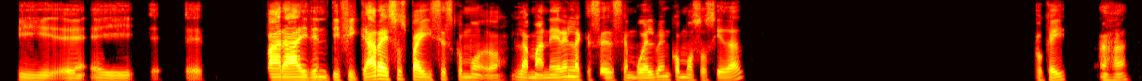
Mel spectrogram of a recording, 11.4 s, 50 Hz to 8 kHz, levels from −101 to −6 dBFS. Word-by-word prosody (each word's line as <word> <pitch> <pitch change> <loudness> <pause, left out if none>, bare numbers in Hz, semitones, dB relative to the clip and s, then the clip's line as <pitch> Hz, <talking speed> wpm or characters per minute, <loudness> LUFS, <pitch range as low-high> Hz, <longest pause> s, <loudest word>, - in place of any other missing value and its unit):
Y, 95 -3 -8
eh, 90 +1 -5
y 90 -1 -9 0.2
e 440 - -17 0.2
e, 445 0 -11 0.6
¿para 105 0 +7
identificar 105 -1 +4
a - - +12
esos - - +4
países 105 -1 +2
como 100 -5 -8
la 105 -2 -3
manera 95 +2 -1
en 115 - -2
la 110 - +1
que - - -15
se - - -2
desenvuelven 95 +4 -4
como 100 -3 -6
sociedad? 100 +2 -4 3.0
Okey. 110 +5 -4 0.3
Ajá. 105 +1 -7
100 Hz, 115 wpm, -27 LUFS, 95-105 Hz, 3.0 s, a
